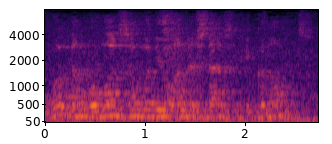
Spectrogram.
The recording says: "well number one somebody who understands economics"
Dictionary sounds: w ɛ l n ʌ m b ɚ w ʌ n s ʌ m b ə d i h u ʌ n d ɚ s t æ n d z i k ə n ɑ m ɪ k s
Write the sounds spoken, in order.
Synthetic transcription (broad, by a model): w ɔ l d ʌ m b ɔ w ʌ l s ʌ m b ə d i h u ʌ n d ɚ s t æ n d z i k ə n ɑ m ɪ k s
